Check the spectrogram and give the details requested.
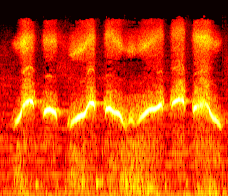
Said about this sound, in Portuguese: O que, que esse assobio? Meu Deus. Não, esse assobio aí eu tava censurando pra eu não falar a palavra de baixo calão aí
